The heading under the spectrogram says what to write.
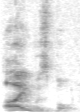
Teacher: I would put the stress as I, stressed, was unstressed, and then born, stressed.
